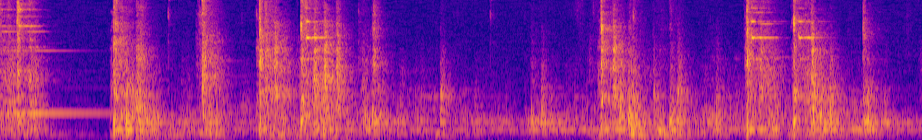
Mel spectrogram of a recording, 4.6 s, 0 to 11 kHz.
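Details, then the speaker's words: Restored 1977 Williams Hot Tip, Williams' first solid-state pinball: irregular sharp coil clacks, ringing bell chimes and score clicking through play; owner thought a chime note was off-tune; normal operation. "Alright, here we go. Listen carefully to the chimes, the startup melody. I think the second to last note was off."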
